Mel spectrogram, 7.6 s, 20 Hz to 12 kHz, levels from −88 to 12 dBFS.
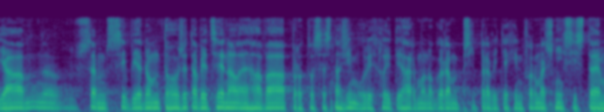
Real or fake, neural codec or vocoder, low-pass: real; none; 7.2 kHz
